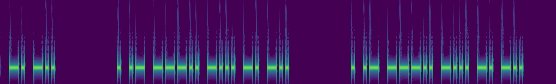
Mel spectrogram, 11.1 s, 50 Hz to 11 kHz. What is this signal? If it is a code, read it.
Morse code, heard as a keyed tone, about 21 wpm, 700 Hz. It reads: ND EA8BND EA8BND
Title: DXCC-100 Call Signs - 6 Characters - Repeated 3x - 20wpm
